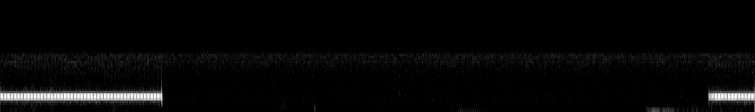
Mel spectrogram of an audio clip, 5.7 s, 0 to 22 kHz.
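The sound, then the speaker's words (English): A telephone dial tone opens a 2007 in-car emergency call recording: a steady, unbroken mid-pitched tone for about a second, then faint line hiss, before the tone returns briefly at the end. “So there was also a 911 call, an OnStar call from 2007. We've got the audio here.”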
